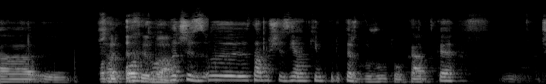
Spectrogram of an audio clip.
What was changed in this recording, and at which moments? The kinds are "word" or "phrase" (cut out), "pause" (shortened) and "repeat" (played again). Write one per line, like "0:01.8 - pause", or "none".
0:01.3 - word
0:02.1 - word
0:02.7 - word
0:03.3 - word
0:03.6 - word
